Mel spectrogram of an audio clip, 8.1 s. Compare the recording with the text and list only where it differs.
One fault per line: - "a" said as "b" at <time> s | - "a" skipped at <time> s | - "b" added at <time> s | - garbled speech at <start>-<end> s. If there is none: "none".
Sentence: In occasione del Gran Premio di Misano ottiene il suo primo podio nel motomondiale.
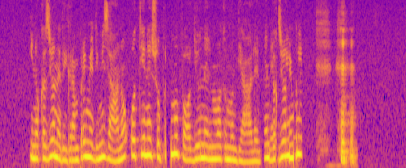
- garbled speech at 5.3-6.1 s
